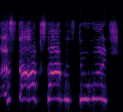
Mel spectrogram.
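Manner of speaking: very high, strained begging; overwhelmed plea. Retold or imitated. Young Reb Naftali begging from under the bed, very high. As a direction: beg him to stop, overwhelmed.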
